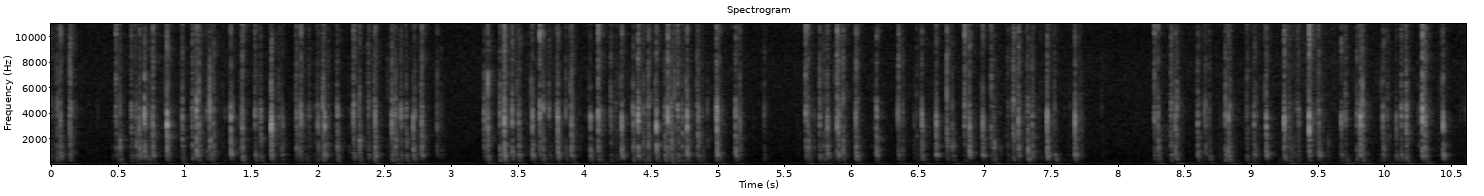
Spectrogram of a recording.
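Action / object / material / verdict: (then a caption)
tap / plastic membrane keyboard / plastic / none. Fingertips type continuously on a pink and brown plastic retro membrane keyboard, a ROYCHE Disney Mickey Mouse model. Quick, soft-edged clicky taps with a bright top come in dense bursts. Short pauses near 3 s, 5.5 s and 8 s break up the typing.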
